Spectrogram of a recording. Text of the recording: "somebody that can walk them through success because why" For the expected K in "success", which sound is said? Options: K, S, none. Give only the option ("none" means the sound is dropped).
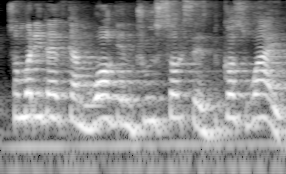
K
